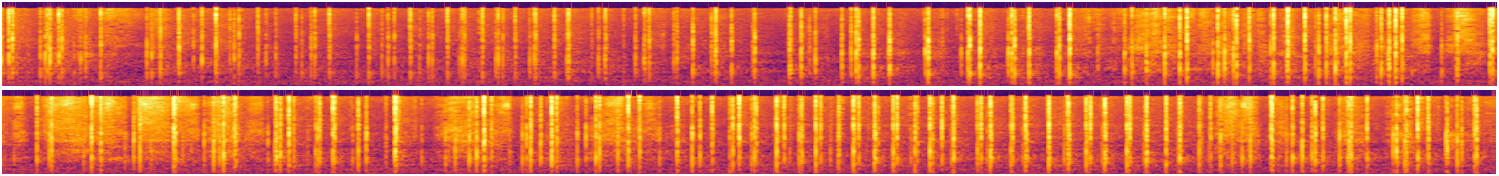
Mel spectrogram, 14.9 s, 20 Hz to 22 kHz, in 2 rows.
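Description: A small, white, printed cardboard box for a PM10 lavalier microphone, hollow with the microphone inside, is held close and tapped fast with long grey acrylic nails. The result is a steady, rapid stream of dry, bright clicks that stop almost instantly, with almost no low end.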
